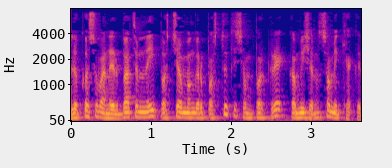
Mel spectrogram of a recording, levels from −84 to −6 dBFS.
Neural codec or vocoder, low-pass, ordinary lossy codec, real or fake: none; 7.2 kHz; none; real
